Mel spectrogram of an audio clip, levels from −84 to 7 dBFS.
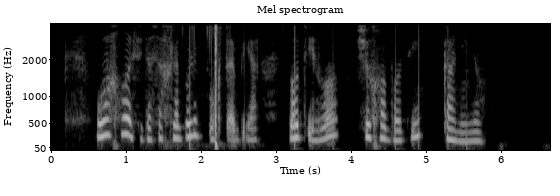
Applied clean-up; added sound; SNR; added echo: classical method Wiener filter.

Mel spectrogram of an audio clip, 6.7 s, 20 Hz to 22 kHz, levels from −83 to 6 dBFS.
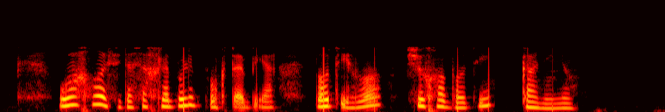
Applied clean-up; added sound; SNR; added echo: none; none; none; none.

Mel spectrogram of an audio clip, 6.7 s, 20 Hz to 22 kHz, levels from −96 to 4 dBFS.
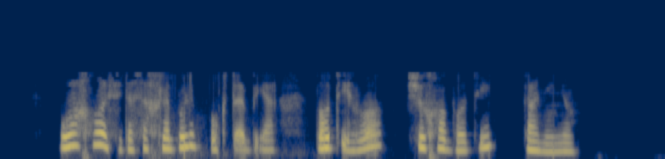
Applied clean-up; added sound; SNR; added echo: neural mask model DeepFilterNet 3.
